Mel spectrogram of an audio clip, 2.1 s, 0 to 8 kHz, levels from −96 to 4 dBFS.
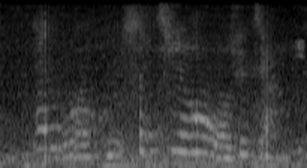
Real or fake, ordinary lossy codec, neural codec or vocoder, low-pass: fake; MP3, 48 kbps; codec, 24 kHz, 0.9 kbps, WavTokenizer, medium music audio release; 7.2 kHz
